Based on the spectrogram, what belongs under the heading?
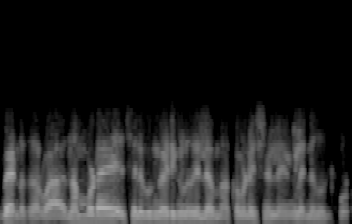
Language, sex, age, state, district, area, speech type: Malayalam, male, 60+, Kerala, Wayanad, rural, conversation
